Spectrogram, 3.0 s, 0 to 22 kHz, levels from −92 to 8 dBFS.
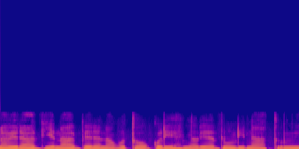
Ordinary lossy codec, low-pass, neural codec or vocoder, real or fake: none; 5.4 kHz; codec, 16 kHz, 4 kbps, X-Codec, HuBERT features, trained on balanced general audio; fake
